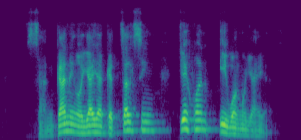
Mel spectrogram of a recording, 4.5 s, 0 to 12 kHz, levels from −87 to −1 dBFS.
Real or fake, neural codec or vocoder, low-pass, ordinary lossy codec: fake; codec, 16 kHz, 4.8 kbps, FACodec; 7.2 kHz; Opus, 16 kbps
